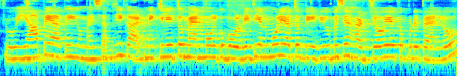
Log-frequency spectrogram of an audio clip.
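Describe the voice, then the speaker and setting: A woman's voice: sits high, little pitch movement, fairly quick, a bit bright, echoey room. A woman chatting casually through a home vlog while making tea and cooking, rambling as she goes. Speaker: vlogger. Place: home kitchen.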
